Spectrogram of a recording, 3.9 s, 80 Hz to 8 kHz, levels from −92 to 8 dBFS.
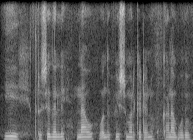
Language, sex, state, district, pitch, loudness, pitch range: Kannada, male, Karnataka, Koppal, 140 Hz, -20 LUFS, 135-145 Hz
